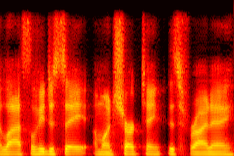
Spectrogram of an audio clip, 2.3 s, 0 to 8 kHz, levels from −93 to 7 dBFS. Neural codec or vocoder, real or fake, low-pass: codec, 24 kHz, 0.9 kbps, WavTokenizer, large speech release; fake; 7.2 kHz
